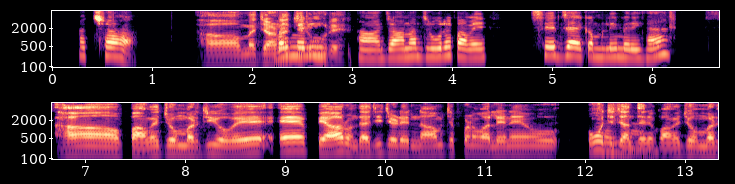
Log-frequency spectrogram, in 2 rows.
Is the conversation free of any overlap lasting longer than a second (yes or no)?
yes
